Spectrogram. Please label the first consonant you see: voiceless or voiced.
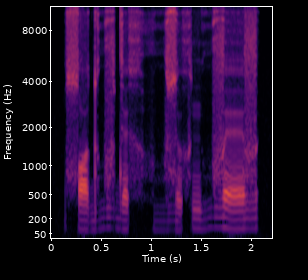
voiceless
